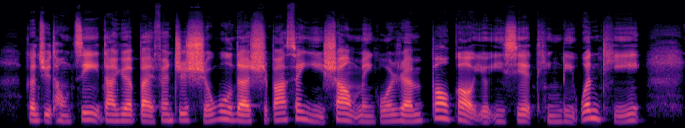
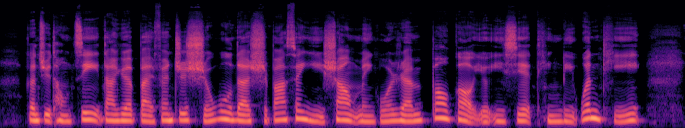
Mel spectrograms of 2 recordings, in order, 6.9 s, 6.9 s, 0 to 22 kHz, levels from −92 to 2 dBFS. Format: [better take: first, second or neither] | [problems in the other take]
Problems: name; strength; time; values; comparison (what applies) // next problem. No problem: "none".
second | thin; very; fading below 650 Hz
